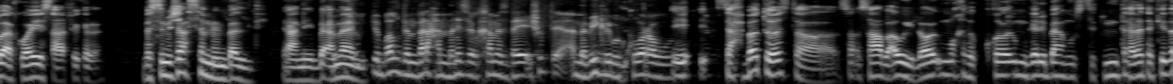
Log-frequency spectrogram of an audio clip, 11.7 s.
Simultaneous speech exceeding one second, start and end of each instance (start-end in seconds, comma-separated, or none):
none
